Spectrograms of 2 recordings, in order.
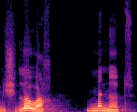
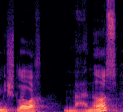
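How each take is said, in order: First: The last word ends with a t sound. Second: The last word ends with an s sound.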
